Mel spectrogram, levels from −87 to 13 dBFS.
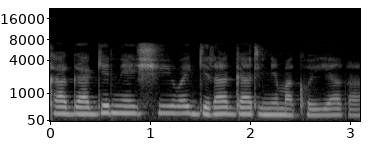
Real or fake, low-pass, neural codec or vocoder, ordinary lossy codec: real; 7.2 kHz; none; none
